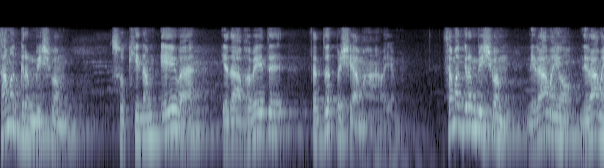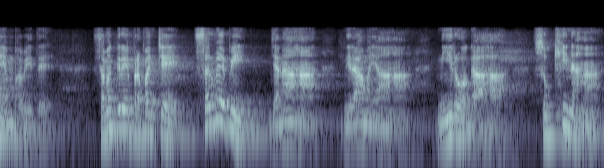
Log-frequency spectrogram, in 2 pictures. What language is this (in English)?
Sanskrit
